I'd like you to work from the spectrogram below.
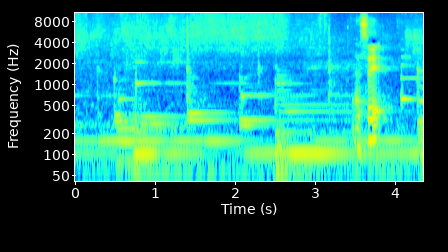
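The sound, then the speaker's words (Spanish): Steady hiss of running water as someone washes dishes, continuous throughout at a moderate level, with people talking over it. “Disculpen el sonido de agua, que la fiera chiquita está fregando.”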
